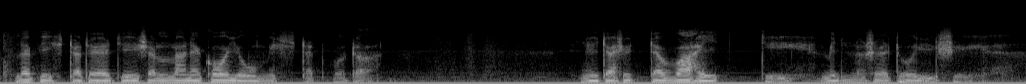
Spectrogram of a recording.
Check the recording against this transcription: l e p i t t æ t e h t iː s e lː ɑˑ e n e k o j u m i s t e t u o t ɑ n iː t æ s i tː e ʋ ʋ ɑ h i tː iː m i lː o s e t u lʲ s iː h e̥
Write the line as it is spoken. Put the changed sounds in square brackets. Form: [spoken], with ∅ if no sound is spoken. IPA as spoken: l e p i [s] t æ t e h t iː s e lː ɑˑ e n e k o j u m i s t [æ] t u o t ɑ n iː t æ s i tː e ʋ ʋ ɑ h i tː iː m i lː o s e t u lʲ s iː h e̥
